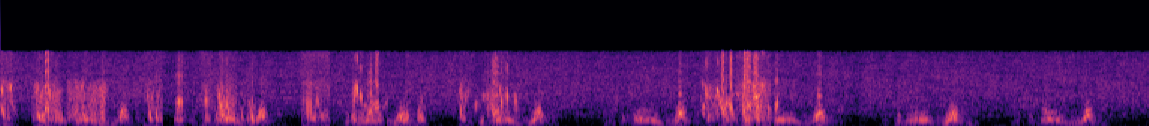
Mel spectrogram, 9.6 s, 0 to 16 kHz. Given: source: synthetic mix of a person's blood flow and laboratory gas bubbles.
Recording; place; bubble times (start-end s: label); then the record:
Doppler ultrasound of blood flow; precordium
0.00-0.16 s: bubbles
0.26-0.89 s: bubbles
1.19-1.35 s: bubbles
1.44-1.55 s: bubbles
1.66-2.14 s: bubbles
2.51-2.75 s: bubbles
2.92-3.25 s: bubbles
3.36-3.43 s: bubbles
3.46-3.56 s: bubbles
3.80-4.33 s: bubbles
5.83-6.52 s: bubbles
From the record:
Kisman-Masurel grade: 233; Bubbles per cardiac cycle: several, 3 to 8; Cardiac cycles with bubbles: 50 to 99%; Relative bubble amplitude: loud (0.450 to 0.775); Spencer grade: 3 (all of the cardiac periods contain showers or single bubble signals, but not dominating or overriding the cardiac motion signals); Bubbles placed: only in the low amplitude regions of the cardiac cycle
